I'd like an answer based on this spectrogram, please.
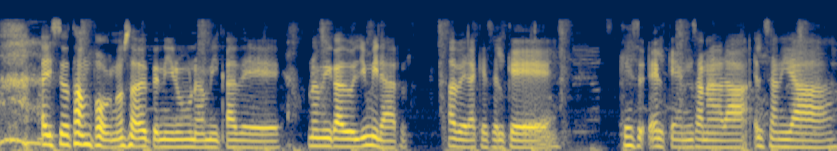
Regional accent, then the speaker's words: Valencian Community, Spain; jo que sóc del País Valencià i també d'un poble de costa

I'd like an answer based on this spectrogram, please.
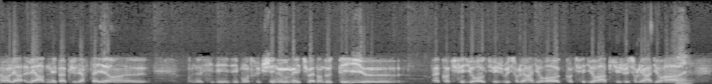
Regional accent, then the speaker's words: Orléans, Centre-Val de Loire, France; nous on est originaire d'Orléans

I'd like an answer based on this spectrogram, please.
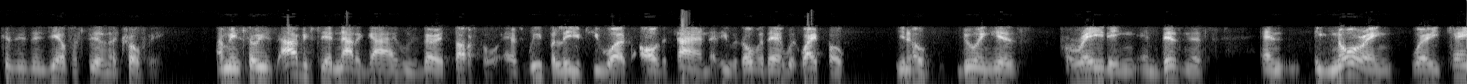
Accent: New Orleans, Louisiana, United States; I'm from New Orleans, down in Louisiana.

